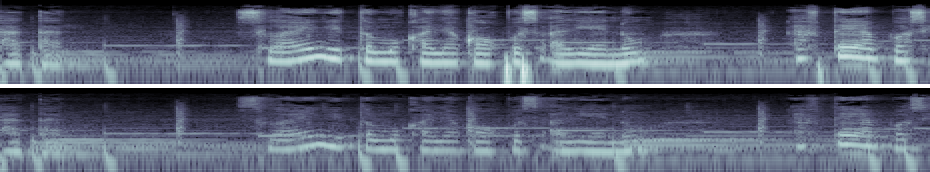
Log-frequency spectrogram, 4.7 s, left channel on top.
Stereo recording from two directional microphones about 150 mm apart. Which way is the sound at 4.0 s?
70° left (ahead or behind).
